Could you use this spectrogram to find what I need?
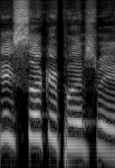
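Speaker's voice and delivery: high, loud, drawn-out accusation; hammed-up indignant tattling; mock whiny complaint. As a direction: imitate an aggrieved kid protesting. Kid's indignant complaint, retold.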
